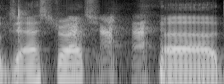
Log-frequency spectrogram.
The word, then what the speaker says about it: Jastroch: It's pronounced Jastro. The CH is silent.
